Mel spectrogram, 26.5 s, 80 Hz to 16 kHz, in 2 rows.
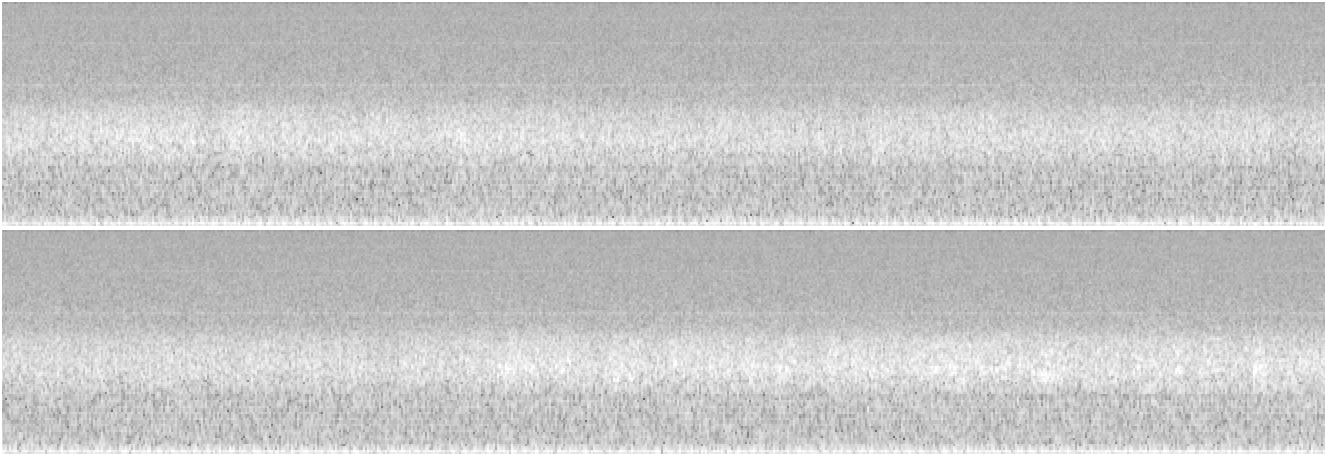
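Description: Steady in-flight cockpit noise of a Mooney M20E, heard through the intercom/radio audio feed: an even hiss with a low steady hum beneath, unchanging throughout.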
